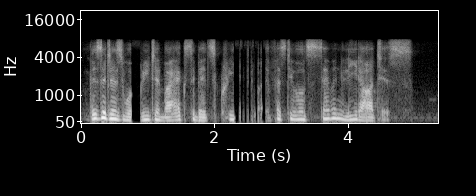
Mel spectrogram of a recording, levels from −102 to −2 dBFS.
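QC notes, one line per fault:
throughout: AMR wideband (HD Voice) codec at 8.85 kbit/s, one of its two lowest rates. The pulse-driven vocal tract model has too few bits to track the speech accurately, so the voice sounds plainly rough and raspy, with a noise-filled sheen above 6.4 kHz.
0.76 to 1.06 s: lost AMR speech frames, about 140 ms of gaps, which fits seven 20 ms frames. The decoder repeats the last good pitch and vocal tract settings at falling gain, so the sound smears and briefly dips before recovering roughly.
2.30 to 2.80 s: lost AMR speech frames, about 340 ms scattered across 480 ms, with the longest run near 80 ms. The repeated concealment gives a stuttering warble with short fades, and the voice returns weak and rough after each gap.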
